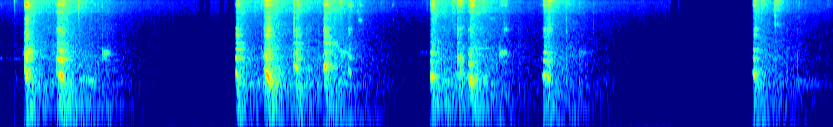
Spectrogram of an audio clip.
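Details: Sick newborn baby monkey whose illness has recurred, with a swollen eye and hands, being cared for indoors, gives short wavering whimpering cries in clusters of two or three, separated by silent pauses of one to two seconds.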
